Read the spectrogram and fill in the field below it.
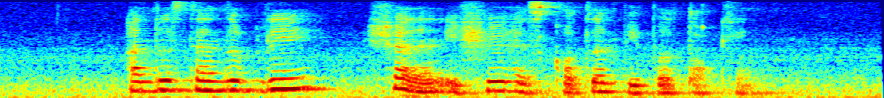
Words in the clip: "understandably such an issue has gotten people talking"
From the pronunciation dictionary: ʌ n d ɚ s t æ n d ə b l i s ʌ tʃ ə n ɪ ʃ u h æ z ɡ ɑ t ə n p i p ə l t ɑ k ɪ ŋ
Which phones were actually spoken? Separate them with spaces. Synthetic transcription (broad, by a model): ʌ n d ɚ s t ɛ n d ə b l i ʃ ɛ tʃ ə n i ʃ u h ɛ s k ɑ t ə n p i p ə l t ɑ k ɪ ŋ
